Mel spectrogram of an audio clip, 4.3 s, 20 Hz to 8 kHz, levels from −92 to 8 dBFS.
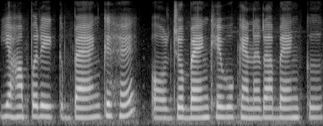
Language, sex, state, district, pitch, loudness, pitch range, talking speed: Hindi, female, Chhattisgarh, Korba, 235 Hz, -17 LUFS, 225-245 Hz, 180 wpm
